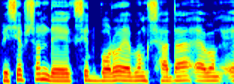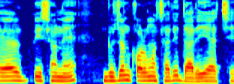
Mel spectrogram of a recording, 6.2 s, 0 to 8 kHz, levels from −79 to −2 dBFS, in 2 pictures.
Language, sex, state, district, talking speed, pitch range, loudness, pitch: Bengali, male, Assam, Kamrup Metropolitan, 125 wpm, 140-150 Hz, -15 LUFS, 145 Hz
